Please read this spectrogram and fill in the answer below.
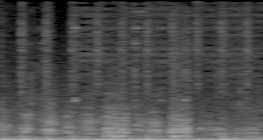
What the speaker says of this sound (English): It's my dog. So hardly had a swim in the river.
